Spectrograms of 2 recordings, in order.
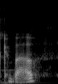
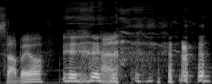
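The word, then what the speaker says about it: C'baoth: he says oh are you talking about jorus kabouth and hannah layer like who's joris kabouth so wedge says oh i like heard this rumor which is like actually it's pronounced sabe off well wedge can suck a dick so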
